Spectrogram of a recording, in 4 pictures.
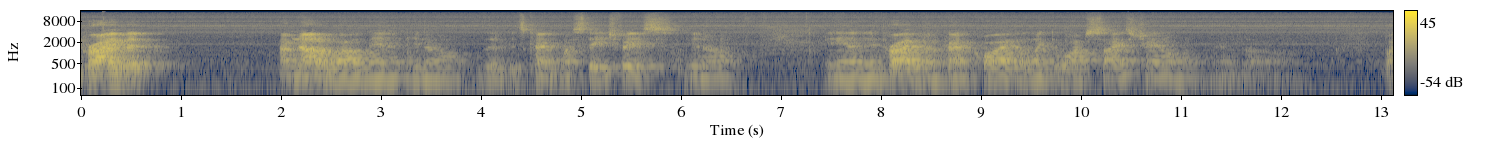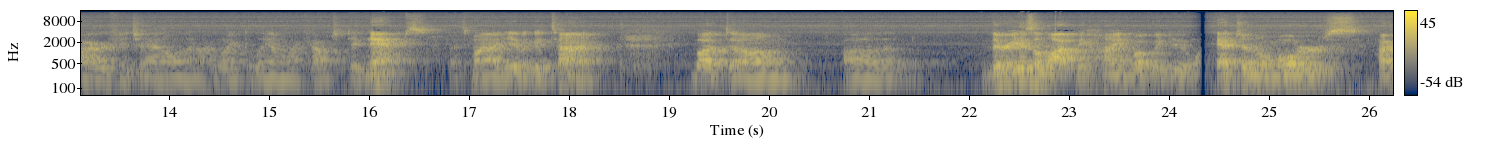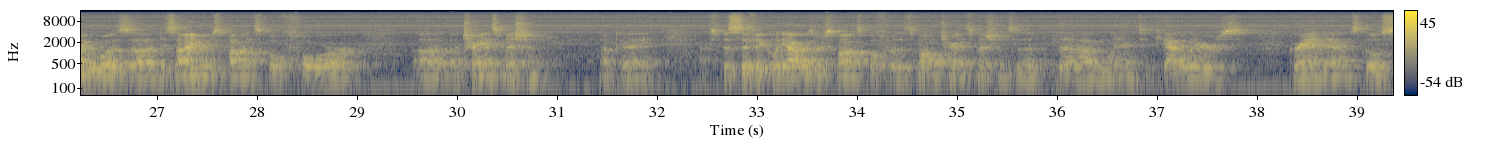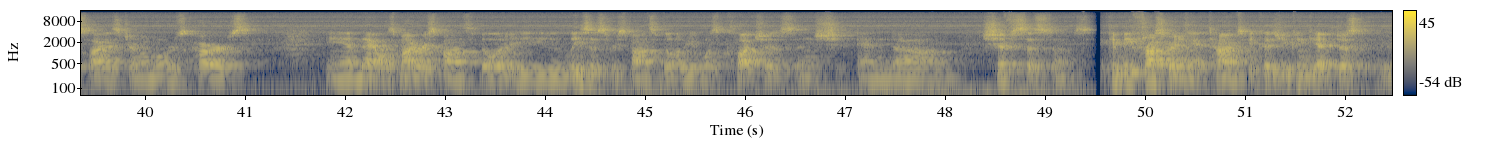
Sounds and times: Speech: 0.0 - 1.0, 2.0 - 6.7, 7.4 - 12.2, 13.0 - 52.4
Inside, small room: 0.0 - 52.4.

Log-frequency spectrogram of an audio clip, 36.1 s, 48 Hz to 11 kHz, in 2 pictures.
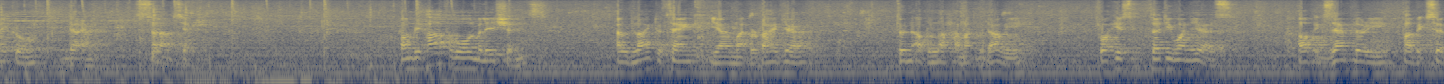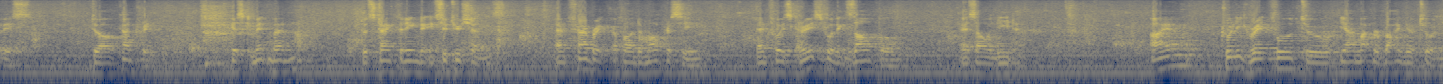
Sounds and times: Male speech, man speaking: 0.0 - 2.7, 5.0 - 6.9, 7.7 - 10.3, 11.2 - 12.9, 13.7 - 15.5, 16.2 - 18.5, 19.2 - 20.1, 20.7 - 21.9, 22.6 - 26.9, 27.5 - 29.4, 30.0 - 31.0, 32.4 - 36.0
Narration, monologue: 0.0 - 36.0.

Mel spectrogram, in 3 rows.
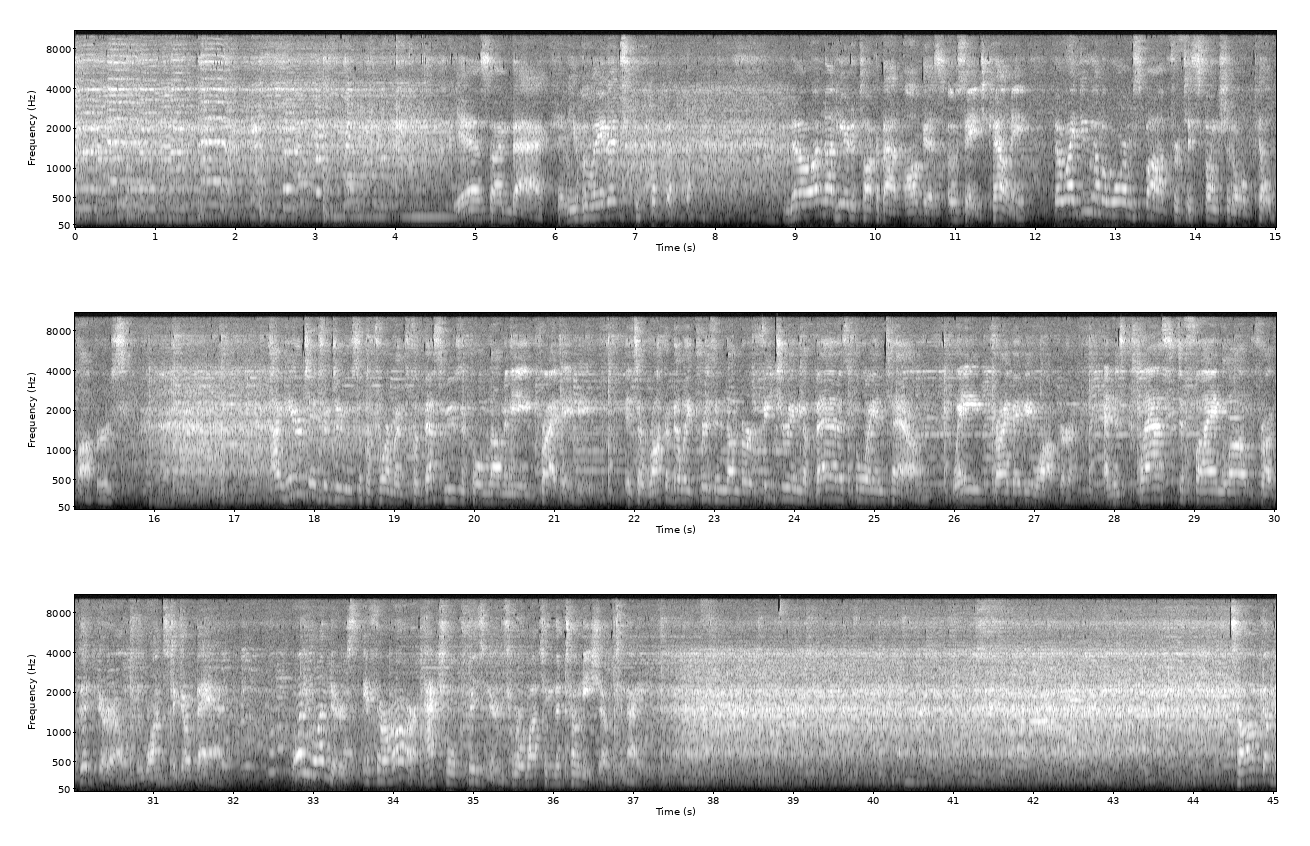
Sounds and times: Music: 0.0 - 11.4, 15.8 - 45.0
Speech: 4.8 - 7.0, 8.9 - 15.7, 17.5 - 32.0, 32.8 - 37.2, 44.5 - 45.0.

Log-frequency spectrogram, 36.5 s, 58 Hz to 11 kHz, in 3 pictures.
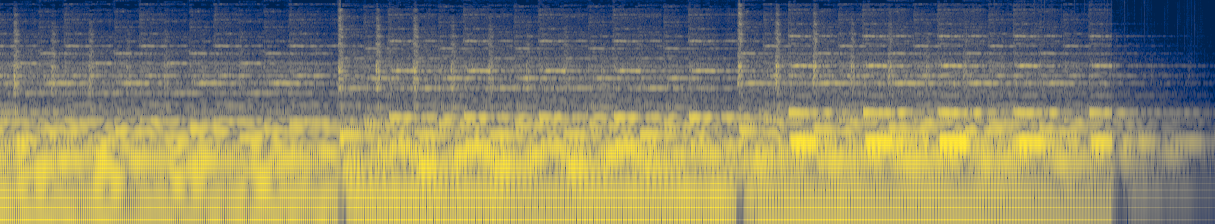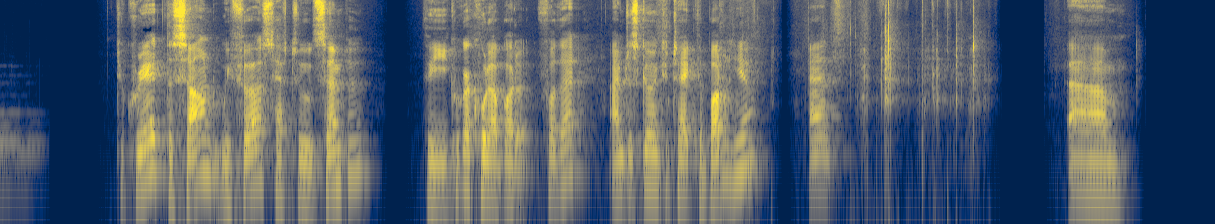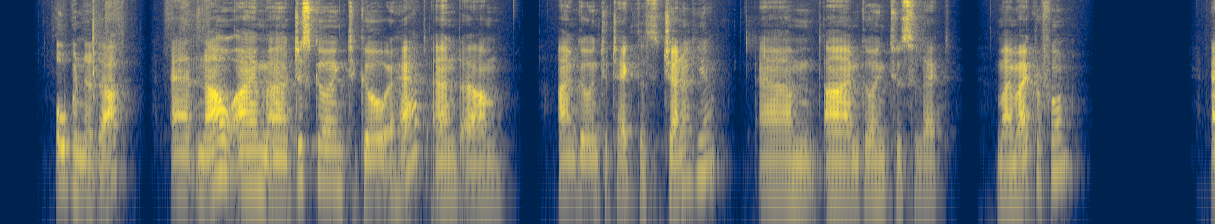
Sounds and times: Speech: 13.3 - 20.6, 22.8 - 23.5, 24.9 - 35.2.

